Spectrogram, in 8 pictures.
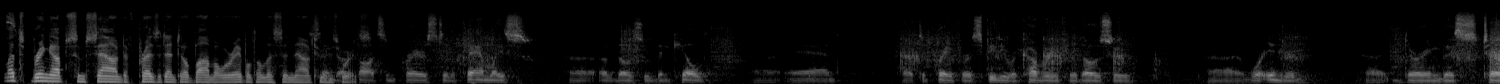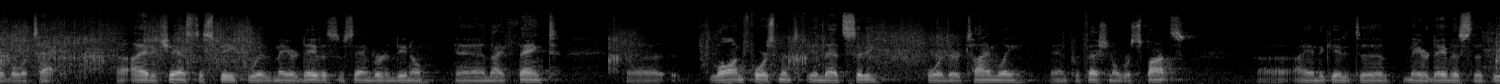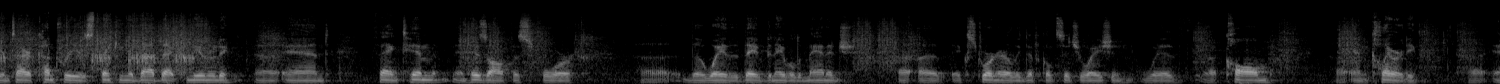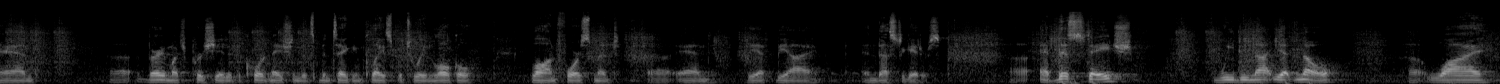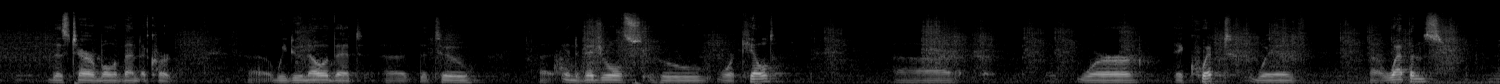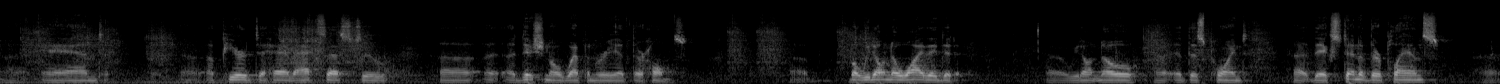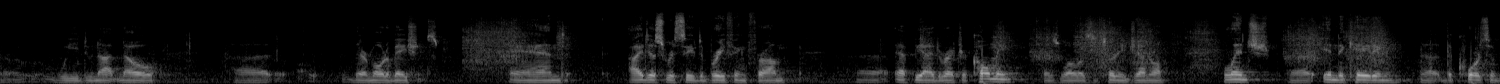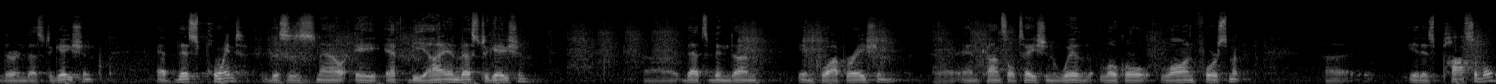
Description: In a statement from the Oval Office, the president also said the investigation into Wednesday's shooting in San Bernardino, Calif., has been handed over to the FBI.
President Obama, joined by Vice President Joe Biden, delivers a statement at the White House about gun violence.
